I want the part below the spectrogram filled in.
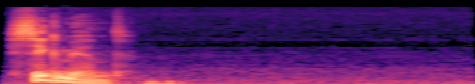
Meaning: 1. segment 2. class (of vehicles)
- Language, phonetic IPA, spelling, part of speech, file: Russian, [sʲɪɡˈmʲent], сегмент, noun, Ru-сегмент.ogg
